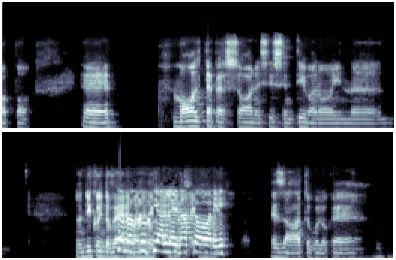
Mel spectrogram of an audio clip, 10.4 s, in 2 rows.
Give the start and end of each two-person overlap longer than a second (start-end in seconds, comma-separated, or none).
6.7-8.1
